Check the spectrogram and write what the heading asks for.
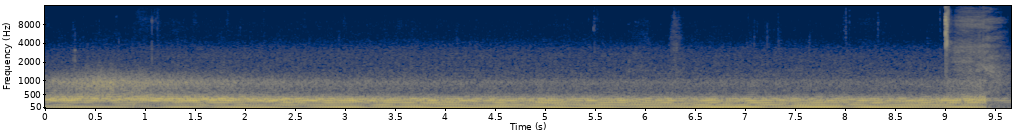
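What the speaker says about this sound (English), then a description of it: "this sound was gotten from a stock plugin in FL Studio called GMS" A static suspense drone from the GMS stock synth plugin in FL Studio, used in an Afrobeats beat: a steady, dense low hum with grainy noise that holds for the whole clip and cuts off at the end.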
